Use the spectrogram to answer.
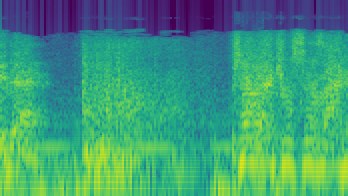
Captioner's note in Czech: Výstřel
